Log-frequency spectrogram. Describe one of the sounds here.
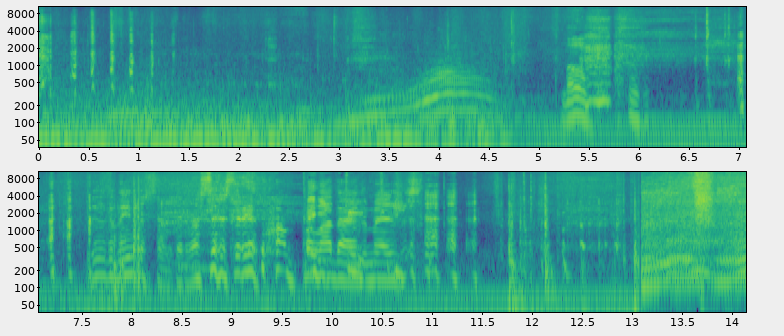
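A car engine roars inside the cabin.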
